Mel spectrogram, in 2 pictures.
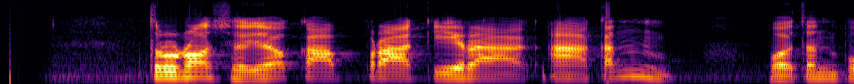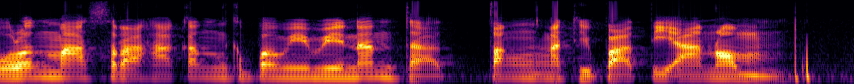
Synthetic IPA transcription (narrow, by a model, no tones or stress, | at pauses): t̪ɾunɔd̥ʒ̥ɔ̤jɔkapɾakiɾaakən | bɔ̤t̪ənpuɾʊnmasɾaɦakənkəpəmimpinand̪̥a̤t̪əŋad̪̥i̤pat̪ianɔm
